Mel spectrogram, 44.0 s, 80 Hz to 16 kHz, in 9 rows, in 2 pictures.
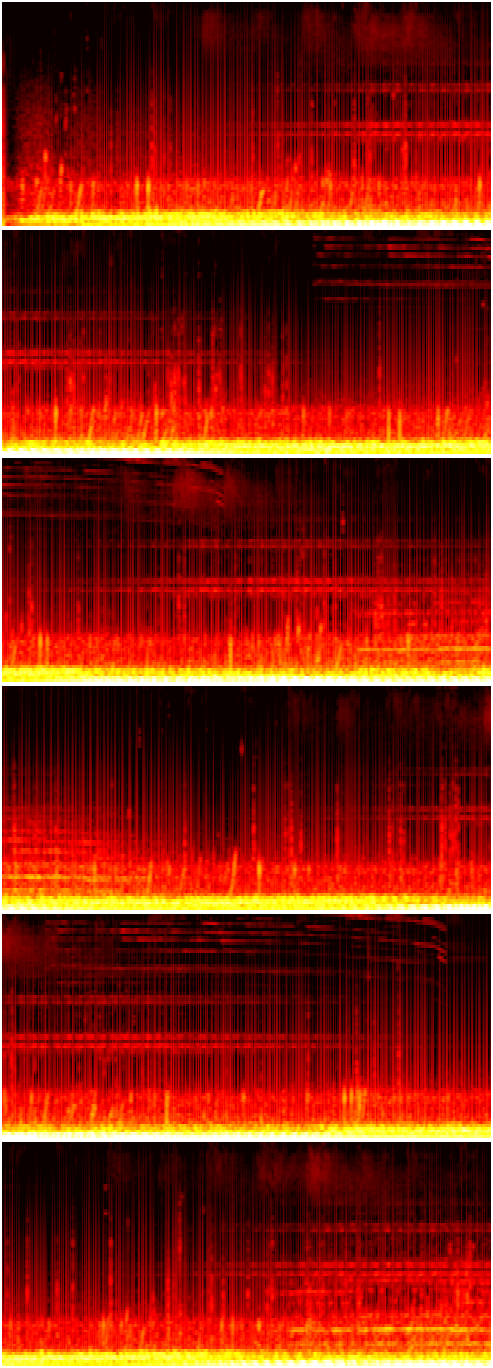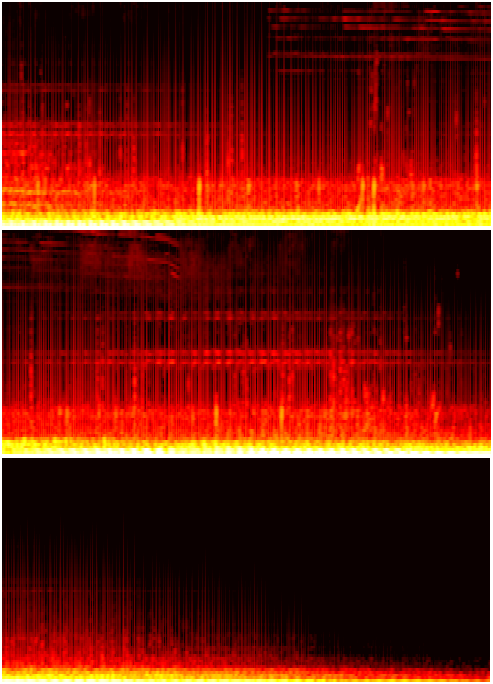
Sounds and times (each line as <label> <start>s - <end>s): Underwater ambience 0.0s - 40.8s
ocean 0.0s - 41.4s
